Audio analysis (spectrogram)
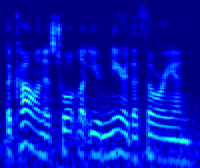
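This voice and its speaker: A woman's voice: very deep voice, quick pace, background noise. An actress playing a resolute middle-aged colony scientist and mother in a dramatic video game. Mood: firm, practical.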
